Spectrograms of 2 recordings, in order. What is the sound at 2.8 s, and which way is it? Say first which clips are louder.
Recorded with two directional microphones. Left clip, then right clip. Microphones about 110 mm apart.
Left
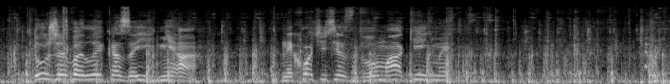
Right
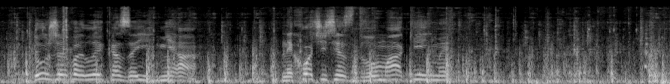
Speech: right 1 dB; 35° right (ahead or behind).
